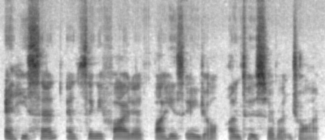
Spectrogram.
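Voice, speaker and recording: A woman's voice: low-pitched, steady tone, normal speed, creaky, no echo. A woman from the Philippines with a Filipino accent, reading Bible verses and explaining them in a casual, rambling way full of fillers and restarts. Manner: rambling, many fillers and self-corrections. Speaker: Bible video host.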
